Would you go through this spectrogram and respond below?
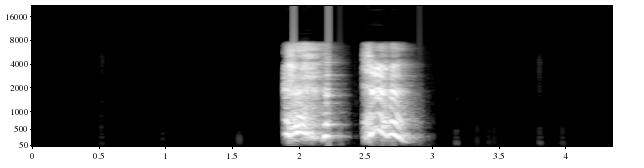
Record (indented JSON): {
  "cough_length": "4.4 s",
  "cough_amplitude": 29356,
  "cough_signal_mean_std_ratio": 0.31,
  "survey_phase": "beta (2021-08-13 to 2022-03-07)",
  "age": "45-64",
  "gender": "Female",
  "wearing_mask": "No",
  "symptom_sore_throat": true,
  "smoker_status": "Never smoked",
  "respiratory_condition_asthma": false,
  "respiratory_condition_other": false,
  "recruitment_source": "REACT",
  "submission_delay": "1 day",
  "covid_test_result": "Negative",
  "covid_test_method": "RT-qPCR"
}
